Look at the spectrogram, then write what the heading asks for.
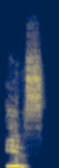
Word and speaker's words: ils: S is silent. I mentioned it for you to understand that the difference between il, which is the E, and ils, which is a they.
